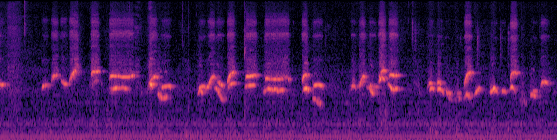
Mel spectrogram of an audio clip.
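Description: One person whistles a cheerful melody solo, in bright tuneful phrases separated by short breaths, close and clear over a faint low hum.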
